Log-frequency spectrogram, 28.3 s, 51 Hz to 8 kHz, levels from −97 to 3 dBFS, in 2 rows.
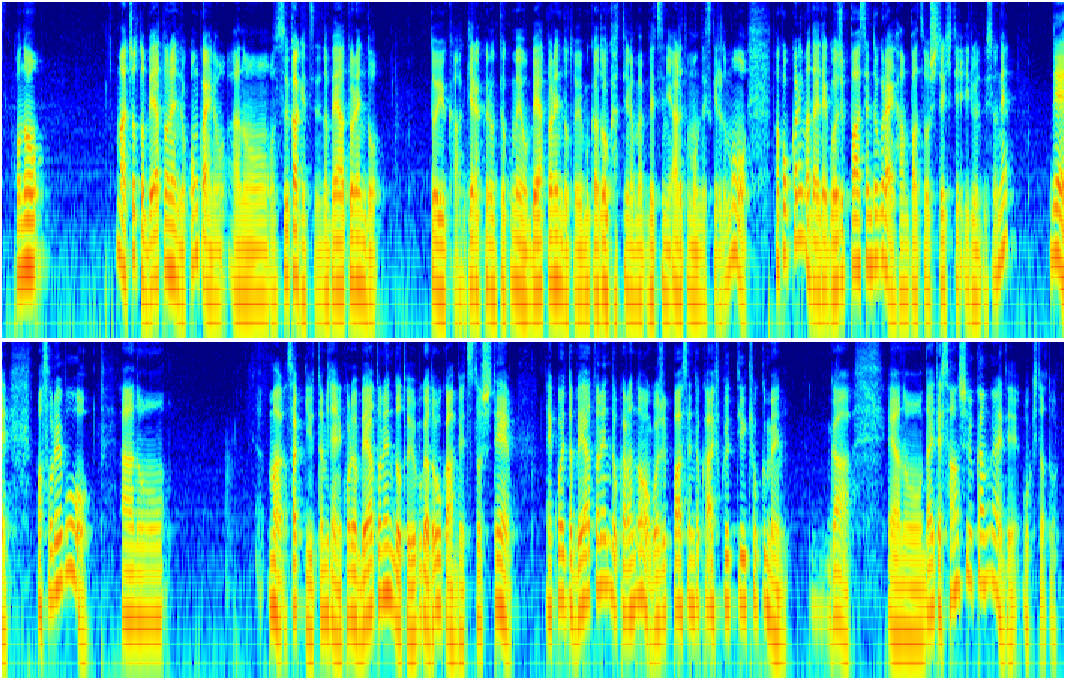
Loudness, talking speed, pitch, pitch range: -27 LUFS, 370 characters per minute, 115 Hz, 100-150 Hz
